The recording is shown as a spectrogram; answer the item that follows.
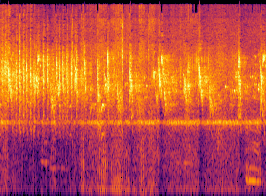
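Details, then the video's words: Birds chirping while being fed: dense, rapid high twittering chirps overlapping throughout, with a steady whining tone in the background and a brief lower call near the end. "Feeding birds, their chirping is very relaxing"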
